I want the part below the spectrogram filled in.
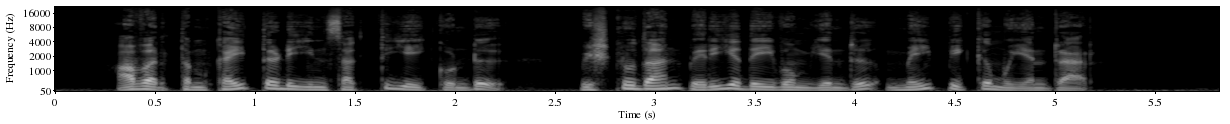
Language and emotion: Tamil, neutral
